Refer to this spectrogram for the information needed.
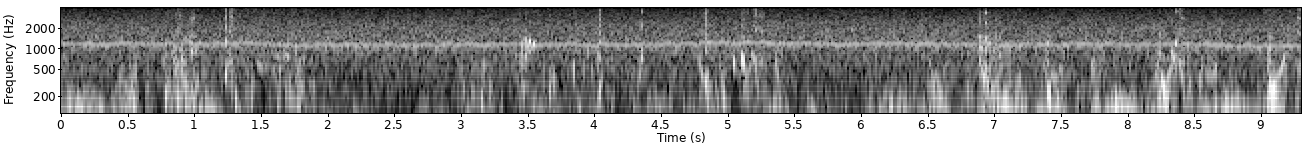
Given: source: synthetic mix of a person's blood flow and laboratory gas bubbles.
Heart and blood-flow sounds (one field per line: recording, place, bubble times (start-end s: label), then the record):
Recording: Doppler ultrasound of blood flow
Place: precordium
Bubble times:
0.49-0.58 s: bubbles
0.62-0.68 s: bubbles
0.73-1.10 s: bubbles
1.19-1.91 s: bubbles
2.95-3.27 s: bubbles
3.39-3.71 s: bubbles
3.83-4.48 s: bubbles
4.73-5.30 s: bubbles
5.33-5.42 s: bubbles
6.75-7.21 s: bubbles
8.17-8.50 s: bubbles
8.61-8.67 s: bubbles
8.99-9.31 s: bubbles
From the record:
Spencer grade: 3 (all of the cardiac periods contain showers or single bubble signals, but not dominating or overriding the cardiac motion signals)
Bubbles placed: anywhere in the cardiac cycle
